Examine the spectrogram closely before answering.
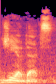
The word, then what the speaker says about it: geoduck: build cohesion amongst the gooey ducks. So, I believe it's pronounced geoducks.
